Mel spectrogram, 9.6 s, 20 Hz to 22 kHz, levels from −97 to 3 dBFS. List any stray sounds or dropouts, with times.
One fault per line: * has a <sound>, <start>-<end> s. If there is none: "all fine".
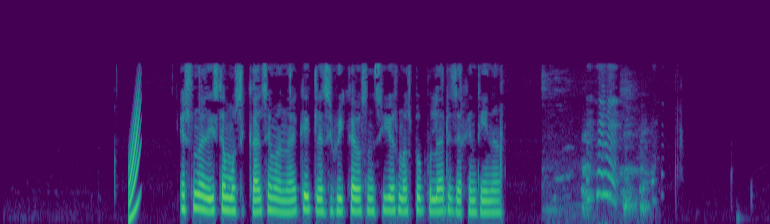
* has a chirp, 1.6-1.8 s
* has a laugh, 6.8-8.3 s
